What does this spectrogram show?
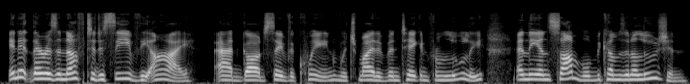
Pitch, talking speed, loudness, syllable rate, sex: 210 Hz, 235 wpm, -19 LUFS, 6.2 syllables/s, female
